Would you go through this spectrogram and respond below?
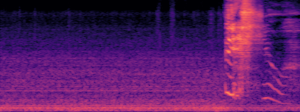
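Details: Explosive sneeze while driving, over steady car rumble, with a falling vocal tail; sneezing during a cold with heavy nasal discharge.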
